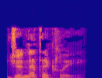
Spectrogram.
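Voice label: "genetically", British English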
